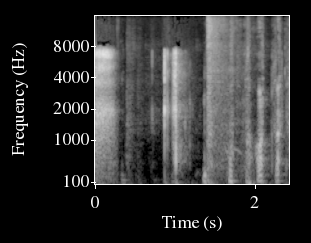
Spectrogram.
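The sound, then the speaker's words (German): A bottle of Bitburger Fassbrause opening with a bit of spray: a brief fizzing hiss, then scattered sharp clicks and short bursts of foamy, splattering noise. “Da geht äh, die Fassbrause auf. Hat ein bisschen gespritzt.”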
